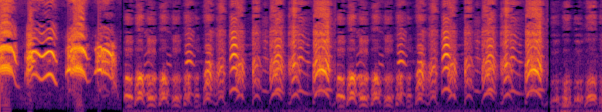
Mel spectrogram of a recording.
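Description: A group of animals calling: many short, arched calls in rapid succession. The calls are high-pitched at first, then, after about a second, become a lower chorus of overlapping calls.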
